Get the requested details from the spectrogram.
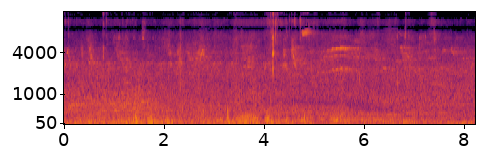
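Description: Wind blows outdoors, rumbling low and gusting.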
